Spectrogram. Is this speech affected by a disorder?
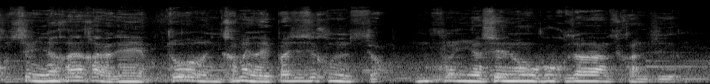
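Yes: tongue cancer, partial glossectomy.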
